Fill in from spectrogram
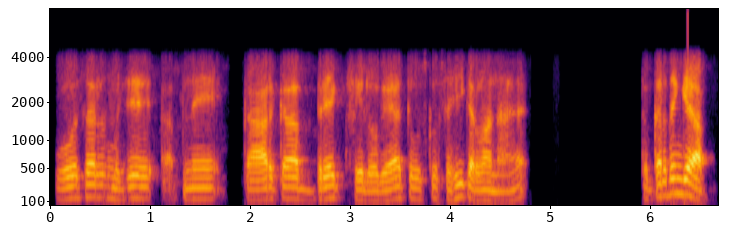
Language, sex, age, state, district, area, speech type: Urdu, male, 18-30, Delhi, East Delhi, urban, conversation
